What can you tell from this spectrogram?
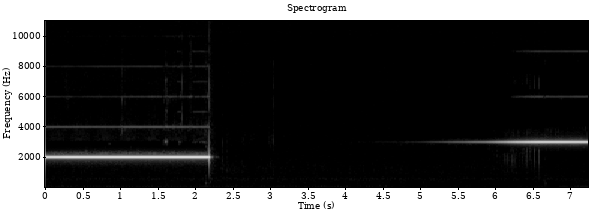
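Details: Online hyperacusis hearing test played through calibrated headphones, checking the loudness discomfort level (LDL) by frequency: a steady pure tone sounds for about two seconds and stops abruptly, then after silence a higher tone fades in and grows louder.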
